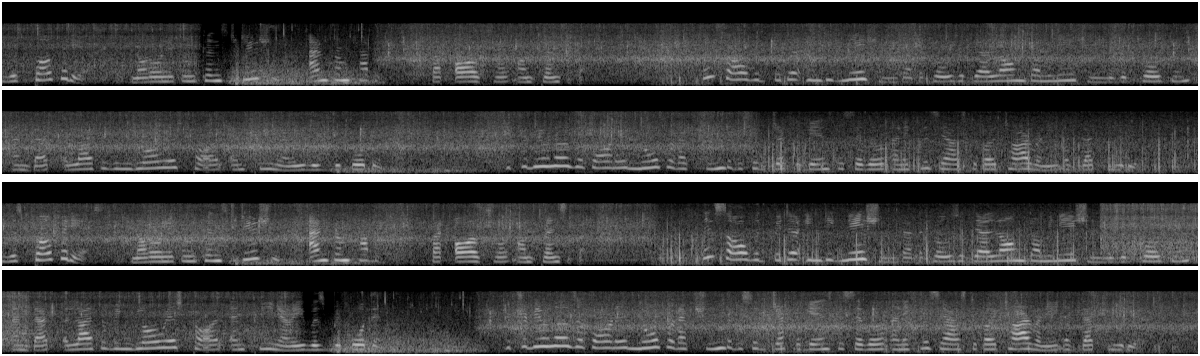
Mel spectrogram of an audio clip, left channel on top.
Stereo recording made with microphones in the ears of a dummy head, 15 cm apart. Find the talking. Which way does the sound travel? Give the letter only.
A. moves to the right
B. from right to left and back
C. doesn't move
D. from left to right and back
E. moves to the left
C.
